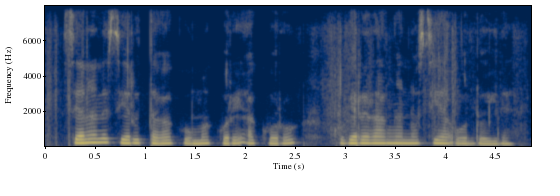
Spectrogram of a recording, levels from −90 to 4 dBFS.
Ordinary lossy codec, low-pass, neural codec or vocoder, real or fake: none; none; none; real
